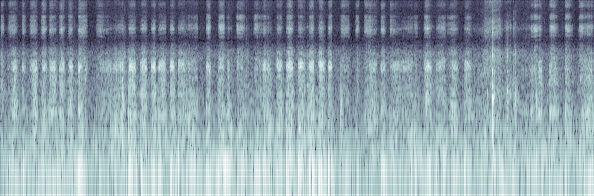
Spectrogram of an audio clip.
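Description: A purple colored pencil tip scratches and rubs across a flat white paper mandala coloring sheet lying on a table, in quick coloring strokes. The result is a steady, fast run of soft scratchy strokes with a bright, papery rasp over a low rustle, and a few slightly sharper strokes along the way.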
